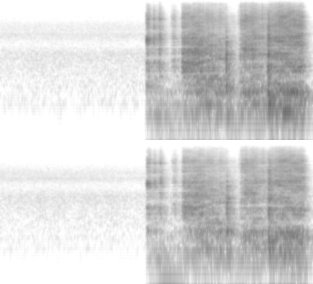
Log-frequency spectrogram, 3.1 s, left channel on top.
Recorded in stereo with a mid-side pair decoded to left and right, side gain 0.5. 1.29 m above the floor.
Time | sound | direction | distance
1.4 | tearing paper | 70° left | 0.9 m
